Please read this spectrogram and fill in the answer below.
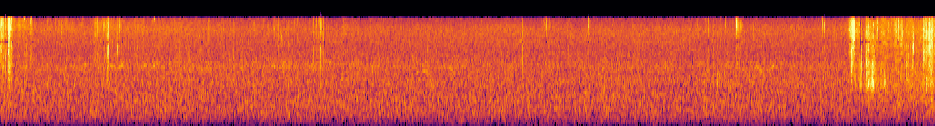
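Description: Steady rush of a river flowing over stones and gravel. Near the end, a few short crunches of boots shifting on loose river gravel.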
